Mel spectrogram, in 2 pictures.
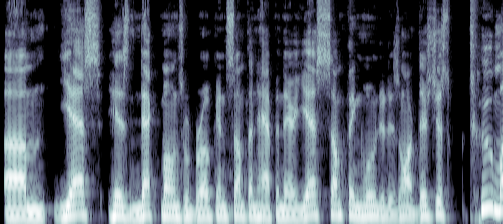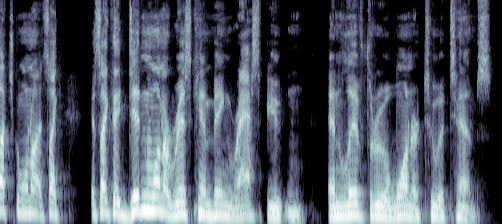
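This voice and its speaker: A man speaking as a podcast guest, giving speculative commentary in an emphatic, deliberate way. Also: medium pitch, a little mellow, no echo, studio quality. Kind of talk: speculative commentary in a talk show.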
